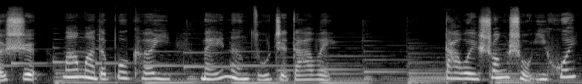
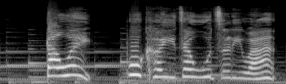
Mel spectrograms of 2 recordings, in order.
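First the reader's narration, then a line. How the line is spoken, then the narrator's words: Loud hurried scolding. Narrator (Chinese): 妈妈赶忙大声制止大卫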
